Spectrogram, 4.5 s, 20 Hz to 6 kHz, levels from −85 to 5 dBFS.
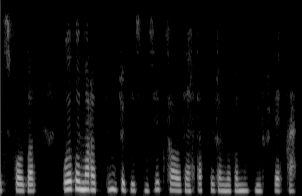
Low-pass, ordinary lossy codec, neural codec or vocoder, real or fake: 5.4 kHz; none; codec, 16 kHz, 0.5 kbps, FunCodec, trained on LibriTTS, 25 frames a second; fake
